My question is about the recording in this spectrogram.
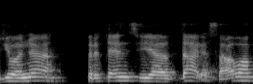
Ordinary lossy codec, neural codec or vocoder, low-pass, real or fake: Opus, 16 kbps; codec, 44.1 kHz, 2.6 kbps, SNAC; 7.2 kHz; fake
